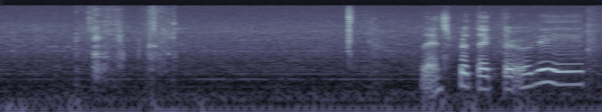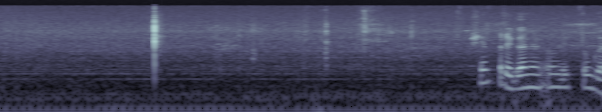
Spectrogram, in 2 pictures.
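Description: A paper packet rustles and crinkles in hands.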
